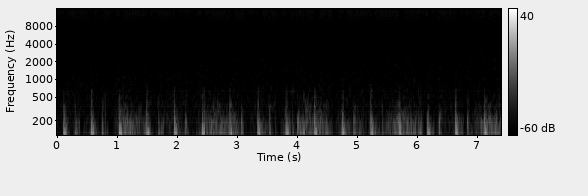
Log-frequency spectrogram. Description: My heart was pounding very hard here.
